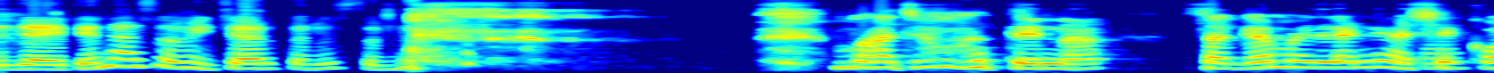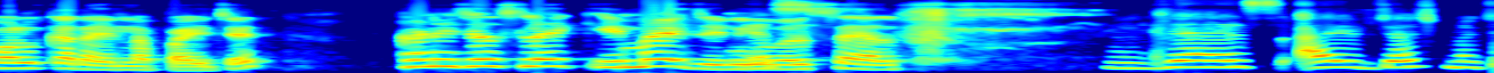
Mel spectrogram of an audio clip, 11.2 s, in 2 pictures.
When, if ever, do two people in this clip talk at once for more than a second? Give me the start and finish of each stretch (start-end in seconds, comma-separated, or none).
none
